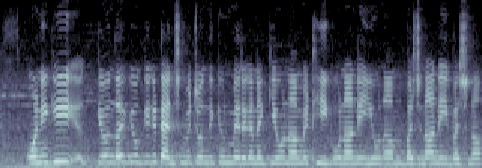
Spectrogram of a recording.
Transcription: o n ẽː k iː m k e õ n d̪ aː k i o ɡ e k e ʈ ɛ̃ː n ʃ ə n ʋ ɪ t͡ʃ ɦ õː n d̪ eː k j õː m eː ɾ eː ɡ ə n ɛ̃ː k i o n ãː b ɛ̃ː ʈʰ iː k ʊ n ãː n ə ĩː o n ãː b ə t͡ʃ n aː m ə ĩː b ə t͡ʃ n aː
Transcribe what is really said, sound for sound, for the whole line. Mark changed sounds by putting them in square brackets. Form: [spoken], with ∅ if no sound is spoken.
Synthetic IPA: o n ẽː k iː [∅] k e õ n d̪ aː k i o ɡ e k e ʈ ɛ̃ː n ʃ ə n ʋ ɪ t͡ʃ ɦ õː n d̪ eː k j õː m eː ɾ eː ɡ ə n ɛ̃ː k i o n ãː [m] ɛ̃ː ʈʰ iː k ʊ n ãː n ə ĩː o n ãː b ə t͡ʃ n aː [n] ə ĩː b ə t͡ʃ n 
